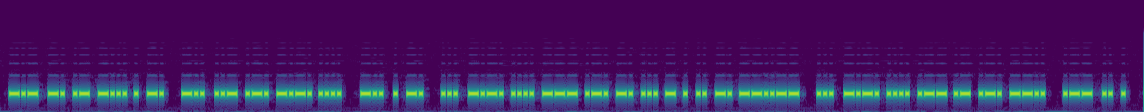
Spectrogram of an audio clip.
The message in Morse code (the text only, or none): KNABEN DURCH DEN SCHORNSTEIN, SCHWARZ WIE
